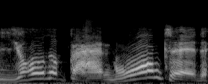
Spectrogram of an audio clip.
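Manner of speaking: put-on lilting, sing-song, slow British accent. Retelling what a stranger in a hotel hallway said: British accent. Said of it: "with a great British accent".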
